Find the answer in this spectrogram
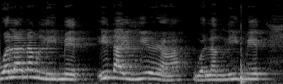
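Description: Amid noticeable background noise and audible room echo, a woman speaks at a moderate pace with a high pitch. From Philippines. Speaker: vlogger. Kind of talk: casual chat.

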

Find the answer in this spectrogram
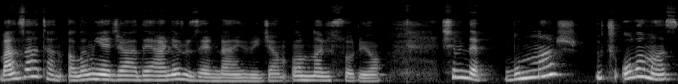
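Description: Speaking at a fairly slow pace, a woman with a dark, mellow tone swings her pitch very widely. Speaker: math teacher. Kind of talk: tutorial.

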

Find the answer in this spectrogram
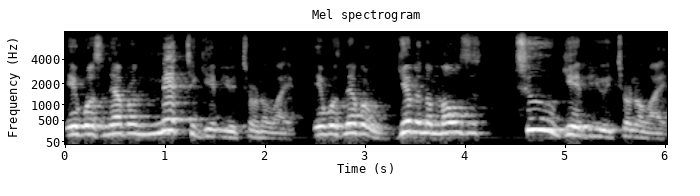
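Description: Audible room echo around a man's voice. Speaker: ministry teacher. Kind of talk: sermon. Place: home room. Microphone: webcam.

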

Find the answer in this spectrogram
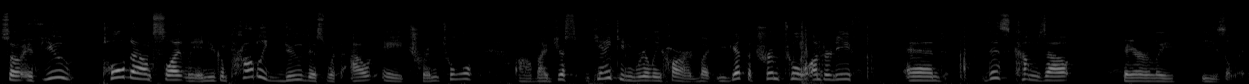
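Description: With light background noise behind her, a woman speaks at a moderate pace, her pitch swinging very widely. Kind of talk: tutorial. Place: car. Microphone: phone near.

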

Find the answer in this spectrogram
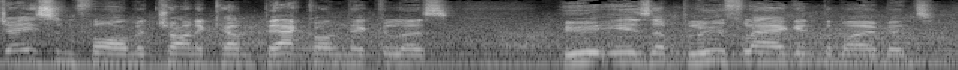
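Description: A man with a high pitch and an excited, animated tone at a moderate pace, amid noticeable background noise. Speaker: race commentator. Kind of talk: live race commentary. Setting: commentary box. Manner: excited, animated, fluent play-by-play.

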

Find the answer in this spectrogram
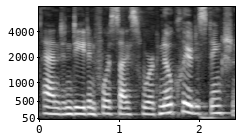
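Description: A woman is speaking. Her intonation stays monotone and flat. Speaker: lecturer. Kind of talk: lecture. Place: stage. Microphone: podium.

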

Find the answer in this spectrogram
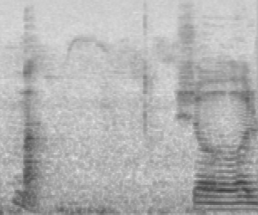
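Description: Audible room echo and light background noise around a male speaker. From southern Tuscany, San Casciano dei Bagni; Tuscany, Italy. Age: 70s. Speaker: retired laborer and folk storyteller; local storyteller. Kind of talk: interview. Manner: terse. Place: home room.

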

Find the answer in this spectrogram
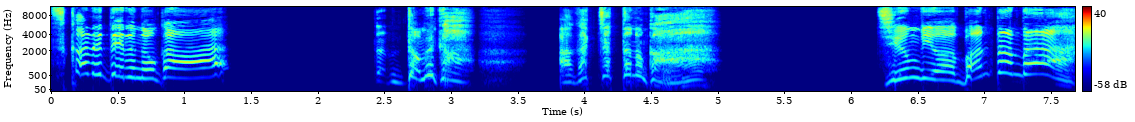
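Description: A woman's cartoonish character voice, extremely high-pitched, at a moderate pace with long, frequent pauses. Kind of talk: video game character lines. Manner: cocky, upbeat.

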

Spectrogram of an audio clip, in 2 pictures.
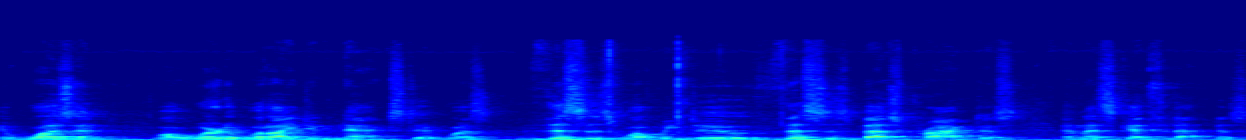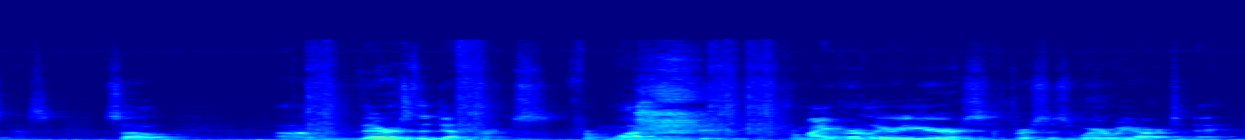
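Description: Male voice, moderate pace, background noise clearly noticeable. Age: 50s. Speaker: school superintendent. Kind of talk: press conference. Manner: halting. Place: meeting room. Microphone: podium.

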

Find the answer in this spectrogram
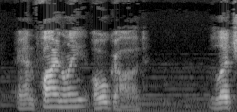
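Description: Faint music plays in the background. A man talks at a moderate pace with lively intonation. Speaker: pastor. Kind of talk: sermon summary delivered as a short devotional message.

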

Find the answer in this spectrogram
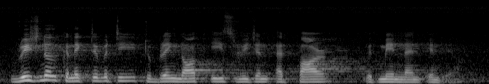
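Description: A man speaks with ordinary pitch variation. Room echo is audible. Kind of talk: formal speech. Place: hall. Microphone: podium.

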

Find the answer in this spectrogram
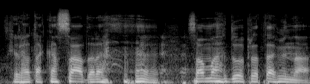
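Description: A man talks at a fairly quick pace in an unremarkable speaking voice. His pitch is medium. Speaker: interviewer. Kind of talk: casual interview.

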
